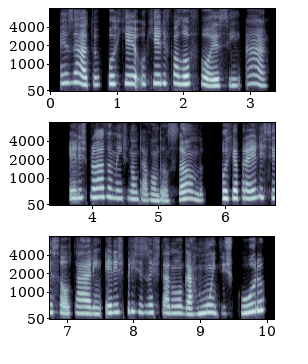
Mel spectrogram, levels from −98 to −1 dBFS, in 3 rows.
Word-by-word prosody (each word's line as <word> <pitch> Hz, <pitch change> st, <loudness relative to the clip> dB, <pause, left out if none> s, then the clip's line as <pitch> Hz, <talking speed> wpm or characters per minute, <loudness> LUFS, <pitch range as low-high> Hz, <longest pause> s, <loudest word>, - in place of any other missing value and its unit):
Exato. 310 Hz, -5 st, 0 dB
Porque 295 Hz, 0 st, +2 dB
o 295 Hz, -, -4 dB
que 320 Hz, -, -2 dB
ele 315 Hz, 0 st, +2 dB
falou 295 Hz, -2 st, +3 dB
foi 240 Hz, -7 st, +2 dB
assim: 235 Hz, 0 st, -5 dB
"Ah, 285 Hz, -5 st, -5 dB, 0.4 s
eles 290 Hz, +2 st, -1 dB
provavelmente 310 Hz, -3 st, 0 dB
não 255 Hz, -1 st, -2 dB
estavam 210 Hz, -4 st, -4 dB
dançando, 225 Hz, +3 st, -2 dB, 0.2 s
porque 275 Hz, 0 st, +5 dB
pra 275 Hz, 0 st, -1 dB
eles 310 Hz, +2 st, 0 dB
se 285 Hz, -1 st, +1 dB
soltarem 225 Hz, -, 0 dB
eles 275 Hz, +2 st, +1 dB
precisam 280 Hz, -4 st, -4 dB
estar 255 Hz, -2 st, -3 dB
num 245 Hz, 0 st, -1 dB
lugar 220 Hz, -3 st, +1 dB
muito 250 Hz, 0 st, +1 dB
escuro, 285 Hz, +9 st, +2 dB
275 Hz, 155 wpm, -22 LUFS, 240-300 Hz, 0.4 s, porque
